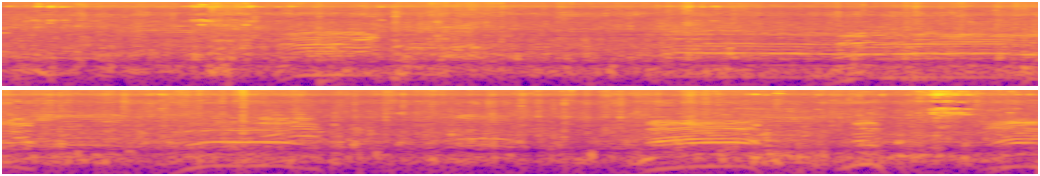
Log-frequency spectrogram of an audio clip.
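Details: Sheep crossing a river, swimming and jumping in, give scattered wavering bleats every second or two over a steady rushing wash of water and background noise.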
